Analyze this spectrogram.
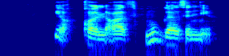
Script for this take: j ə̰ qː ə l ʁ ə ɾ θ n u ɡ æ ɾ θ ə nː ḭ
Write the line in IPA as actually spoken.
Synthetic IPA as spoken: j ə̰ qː ə l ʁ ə ɾ θ m u ɡ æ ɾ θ ə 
